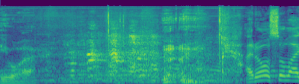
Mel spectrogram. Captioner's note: audience laughing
